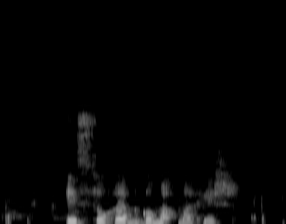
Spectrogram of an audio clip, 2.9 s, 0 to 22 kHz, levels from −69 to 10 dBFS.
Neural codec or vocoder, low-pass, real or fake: none; 10.8 kHz; real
